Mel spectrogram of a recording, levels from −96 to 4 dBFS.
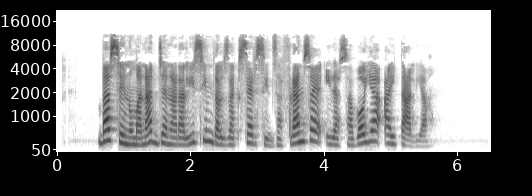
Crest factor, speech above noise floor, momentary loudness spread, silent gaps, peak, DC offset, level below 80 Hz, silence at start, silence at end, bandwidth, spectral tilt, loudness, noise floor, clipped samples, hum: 24 dB; 59 dB; 10 LU; none; -6 dBFS; under 0.1%; -86 dBFS; 0.65 s; 0.95 s; 11.5 kHz; -1 dB/octave; -26 LUFS; -87 dBFS; under 0.1%; none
